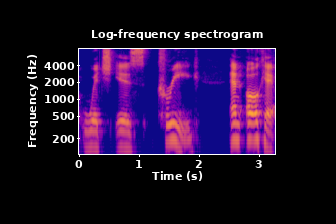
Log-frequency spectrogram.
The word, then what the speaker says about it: Krieg: psycho's name, which is Krieg. And okay, oddly enough, the same thing that was with Tina's name pronunciation also applied to Krieg, because Richard and I both thought that his name was pronounced Cryeg.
